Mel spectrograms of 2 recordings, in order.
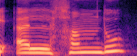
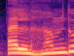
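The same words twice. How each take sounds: First: अल्हम्दु drawn out slowly, breathy throat h; panting throat ha. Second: अल्हम्दु with an ordinary light h; wrong plain h. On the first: Teacher models the correct reading, breathy h in अल्हम्दु. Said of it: "हमें ये हाँफने वाला हा". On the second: Teacher shows learners the mistake to avoid, plain h in अल्हम्दु. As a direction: say अल्हम्दु without the panting throat sound. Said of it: "अल्हम्दु नहीं कहना है". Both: Shown as a demonstration.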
